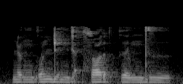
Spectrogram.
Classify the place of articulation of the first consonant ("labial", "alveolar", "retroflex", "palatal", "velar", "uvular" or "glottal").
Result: retroflex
